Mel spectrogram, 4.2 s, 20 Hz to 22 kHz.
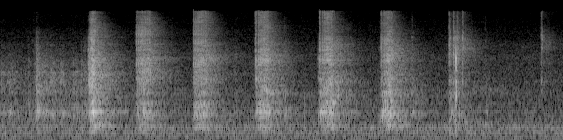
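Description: Beretta 391 shotgun's forearm cap being screwed down by hand, a short rasping scrape with each twist, about seven twists roughly every half second.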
